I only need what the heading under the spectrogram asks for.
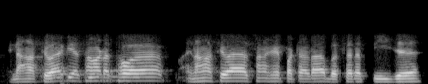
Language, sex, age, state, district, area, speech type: Sindhi, male, 45-60, Gujarat, Kutch, rural, conversation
